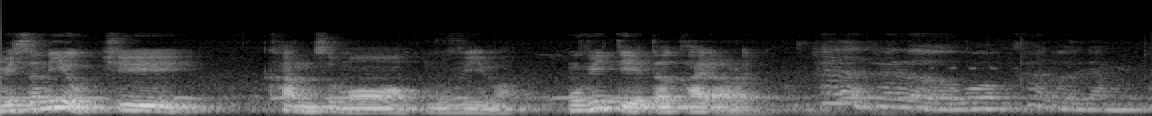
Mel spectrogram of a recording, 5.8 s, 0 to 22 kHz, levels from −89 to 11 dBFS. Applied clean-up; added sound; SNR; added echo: none; Bird; 16 dB; reverberation time 0.6 s.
